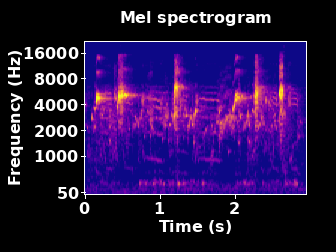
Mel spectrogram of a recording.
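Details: Pet budgerigar sounds for stimulating other birds: a few clear high whistled chirps mixed with soft chattering warble over three seconds.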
